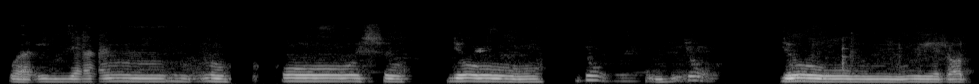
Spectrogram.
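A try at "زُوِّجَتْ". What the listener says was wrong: Zuwijat, bukan zuwirat. Zuwijat.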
